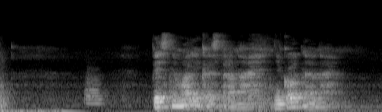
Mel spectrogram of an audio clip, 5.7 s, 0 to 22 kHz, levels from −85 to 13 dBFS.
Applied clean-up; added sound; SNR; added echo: none; Brass instrument; 20 dB; reverberation time 0.6 s.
